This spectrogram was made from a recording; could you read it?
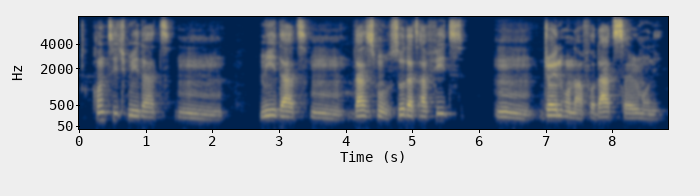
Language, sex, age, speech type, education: Nigerian Pidgin, male, 30-45, spontaneous, tertiary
